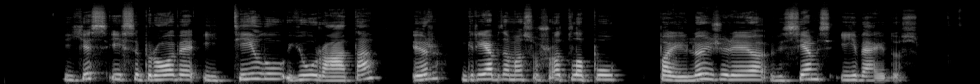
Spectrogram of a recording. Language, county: Lithuanian, Vilnius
